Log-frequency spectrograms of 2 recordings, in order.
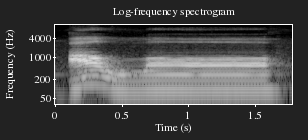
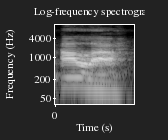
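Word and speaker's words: الله: Dengan lam jalalahnya dibaca tebal. Jadi dibacanya jadi Allah, bukan Allah.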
